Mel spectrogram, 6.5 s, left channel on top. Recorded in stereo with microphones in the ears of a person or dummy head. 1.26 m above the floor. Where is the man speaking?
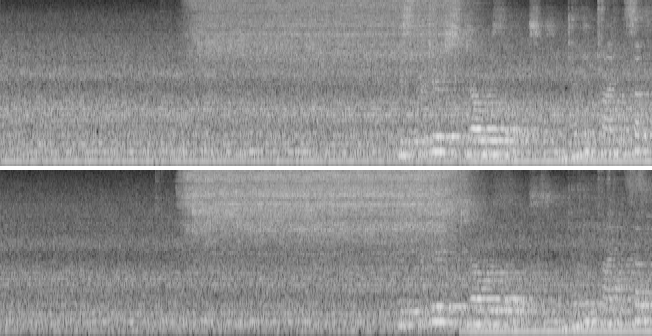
30° left (ahead or behind), 9 m.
